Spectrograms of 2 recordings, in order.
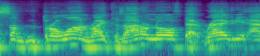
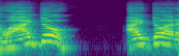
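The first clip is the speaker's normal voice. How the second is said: louder, higher mock retort; imitated indignant aunt; 4 semitones higher, 4 dB louder than usual. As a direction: snap back like an offended aunt. Aunt retorting in retold quarrel.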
